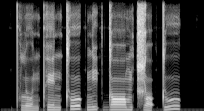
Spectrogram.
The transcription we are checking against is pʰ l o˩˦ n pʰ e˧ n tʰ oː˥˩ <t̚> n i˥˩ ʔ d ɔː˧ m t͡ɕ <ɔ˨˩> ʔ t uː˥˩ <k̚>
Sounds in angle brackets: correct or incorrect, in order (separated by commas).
incorrect, correct, correct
